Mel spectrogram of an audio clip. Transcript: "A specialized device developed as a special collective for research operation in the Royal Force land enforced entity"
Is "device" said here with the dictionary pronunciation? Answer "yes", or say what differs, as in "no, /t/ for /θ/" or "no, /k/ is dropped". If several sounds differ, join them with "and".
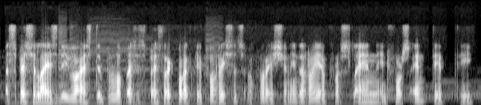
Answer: yes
